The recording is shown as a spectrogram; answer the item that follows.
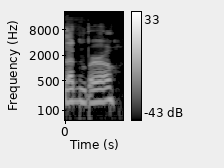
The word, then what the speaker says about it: Edinburgh: that's wrong well it's spelled Edinburg but it's pronounced Edinburgh really you know it's one of those weird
